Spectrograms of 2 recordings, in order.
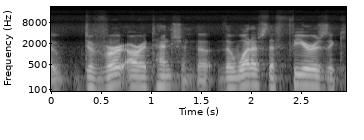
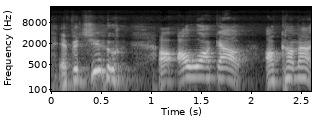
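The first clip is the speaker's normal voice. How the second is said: eager Peter; 7 semitones higher than usual. Retold or imitated. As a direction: blurt it out like brash Peter. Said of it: "he is the one who says".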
